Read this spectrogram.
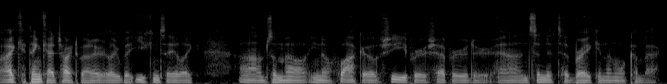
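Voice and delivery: very soft, low instructions; hushed, low aside to a co-host; whispering off mic. Real, not acted. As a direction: give directions under your breath. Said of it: "I'm whispering".

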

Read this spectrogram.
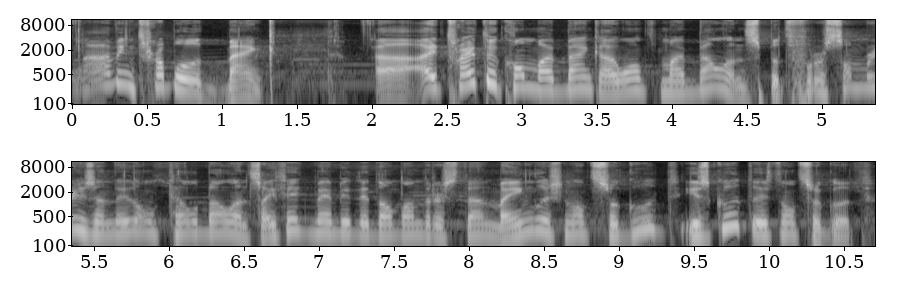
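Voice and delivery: high, broken-English Russian student voice; lightly mocking Russian accent; imitating a Russian accent.

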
